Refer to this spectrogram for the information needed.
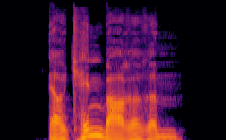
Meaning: strong dative masculine/neuter singular comparative degree of erkennbar
- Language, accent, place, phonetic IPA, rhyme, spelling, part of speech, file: German, Germany, Berlin, [ɛɐ̯ˈkɛnbaːʁəʁəm], -ɛnbaːʁəʁəm, erkennbarerem, adjective, De-erkennbarerem.ogg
